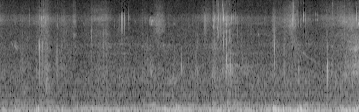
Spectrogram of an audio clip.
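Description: Faint footsteps and handling noise from someone carrying a phone camera while walking: scattered soft clicks and rustles over a low rumble.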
